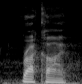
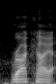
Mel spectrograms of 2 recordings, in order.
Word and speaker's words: Rakei: Rakei. – Rakei.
